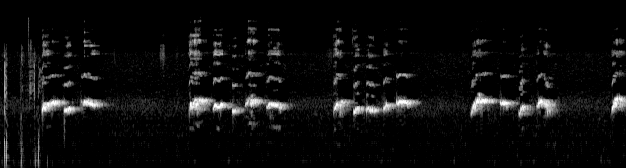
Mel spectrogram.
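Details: A pet cockatiel singing happily in its new cage, in bursts of warbled, whistled phrases, each lasting a couple of seconds.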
